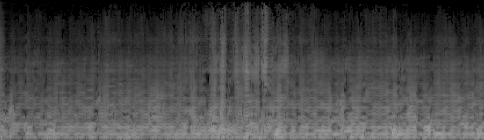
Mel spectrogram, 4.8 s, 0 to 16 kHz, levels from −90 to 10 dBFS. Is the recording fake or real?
fake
